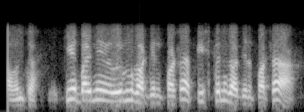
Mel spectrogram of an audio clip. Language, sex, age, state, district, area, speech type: Nepali, male, 45-60, West Bengal, Kalimpong, rural, conversation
